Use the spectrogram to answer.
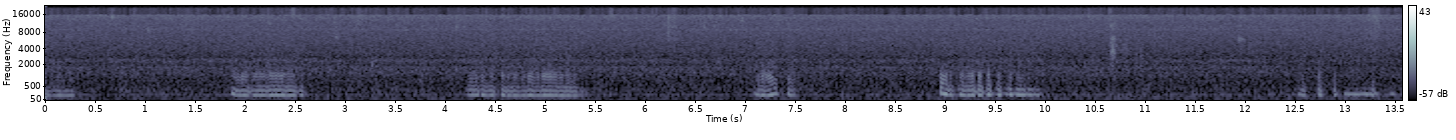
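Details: A sleeping female cat snoring in short, low buzzing bursts, about five in thirteen seconds, over quiet room noise.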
